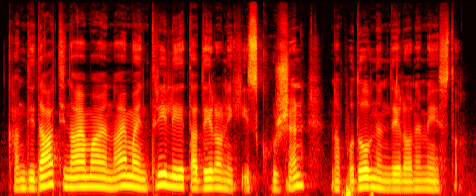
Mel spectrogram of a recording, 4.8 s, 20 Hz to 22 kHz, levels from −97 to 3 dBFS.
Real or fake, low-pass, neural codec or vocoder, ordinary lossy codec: real; none; none; none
